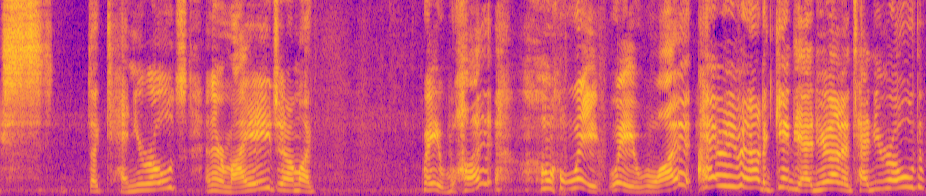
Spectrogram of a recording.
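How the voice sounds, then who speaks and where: Vlogging casually to camera, a late-twenties woman rambles in a fairly high, somewhat bright voice, with slight background noise. She's talkative, leans heavily on "like," and picks up speed whenever she starts venting.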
